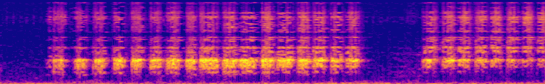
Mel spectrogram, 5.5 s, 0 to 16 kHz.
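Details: Valve lapping by hand on a 1970 International Harvester 345 V8 cylinder head, coarse compound paste, suction-cup tool: gritty rasping strokes about three a second with sandpaper edge; valve still cutting into its seat.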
